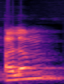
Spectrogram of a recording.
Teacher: میم ساکن کو بالکل مکمل طور پر ظاہر کر کے بغیر کسی غنہ کے پڑھیں گے۔ ناک میں بالکل بھی آواز نہیں جائے گی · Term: اظہار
